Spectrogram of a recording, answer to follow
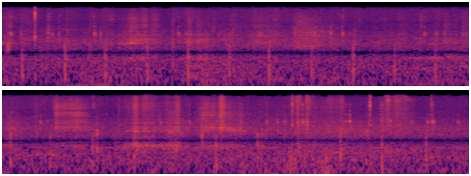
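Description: Footsteps on a paved sidewalk, a run of small irregular steps and ticks over a faint steady background of city street noise.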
